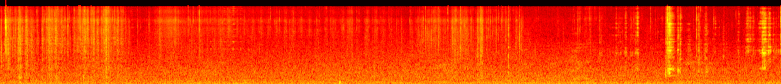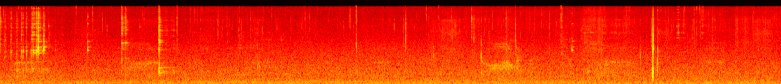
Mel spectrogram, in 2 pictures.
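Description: A plastic pouch crinkling as it is handled in the first few seconds, then scattered light clinks and taps of metal camp cookware while French press coffee is made. A steady low rumble of wind runs underneath.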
